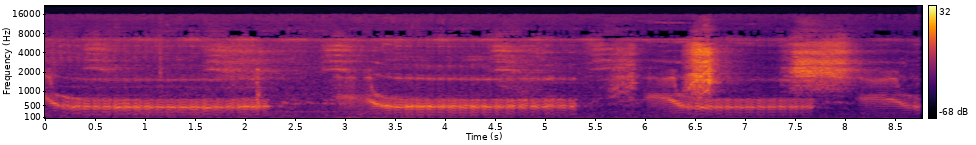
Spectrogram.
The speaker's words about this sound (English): Well, that was one of the sounds of the Amazon jungle that I've always wanted to hear. It's a howler monkey, and it's one of quite a large repertoire of different sounds that they make.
